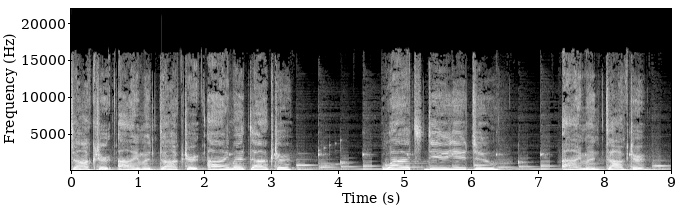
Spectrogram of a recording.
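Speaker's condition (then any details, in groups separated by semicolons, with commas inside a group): No condition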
